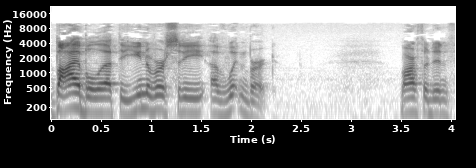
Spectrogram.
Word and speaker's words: Wittenberg: And yet he is sent to the town of Wittenberg, or you would say actually pronouncing the W, Wittenberg, pronouncing the W as a V.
